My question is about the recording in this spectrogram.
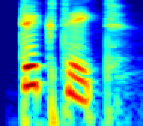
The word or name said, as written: dictate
